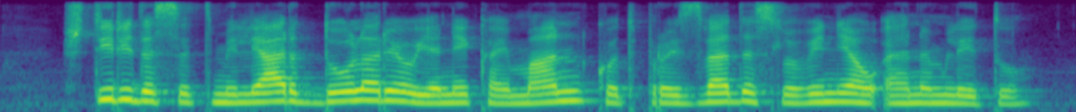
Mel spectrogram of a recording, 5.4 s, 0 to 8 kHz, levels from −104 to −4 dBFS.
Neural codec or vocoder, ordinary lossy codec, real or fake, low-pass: none; none; real; 7.2 kHz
